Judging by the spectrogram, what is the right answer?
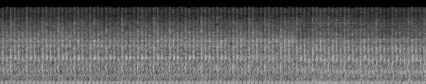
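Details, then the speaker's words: Isuzu Panther Touring New diesel idling unevenly with hard regular tak-tak knock and chuffing pulse; one cylinder seems dead, suspected nozzle, delivery valve or injection pump; smoke and wet blow-by at dipstick cap; misfire with blow-by. "Ada satu silinder itu yang tidak bekerja kayaknya, jadi kurang maksimal. Mungkin dari nozzle-nya ini, atau mungkin dari delivery atau boscomnya."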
